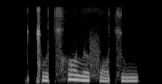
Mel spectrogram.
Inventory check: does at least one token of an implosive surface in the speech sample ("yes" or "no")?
no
